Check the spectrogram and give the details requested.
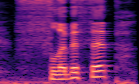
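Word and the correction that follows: Fblthp: Fibblethip finally become a planeswalker.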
